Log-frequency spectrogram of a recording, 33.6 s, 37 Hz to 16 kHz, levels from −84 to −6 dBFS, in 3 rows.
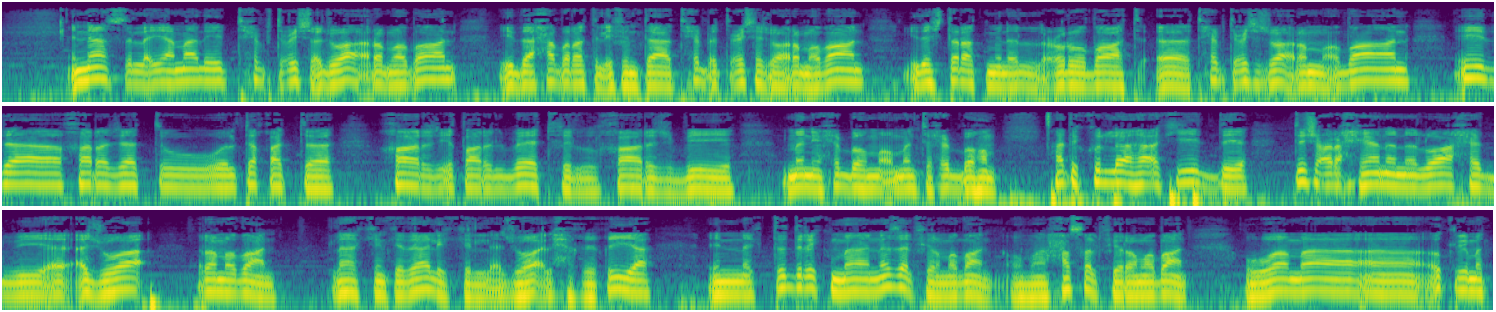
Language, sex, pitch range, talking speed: Arabic, male, 105-135 Hz, 105 wpm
